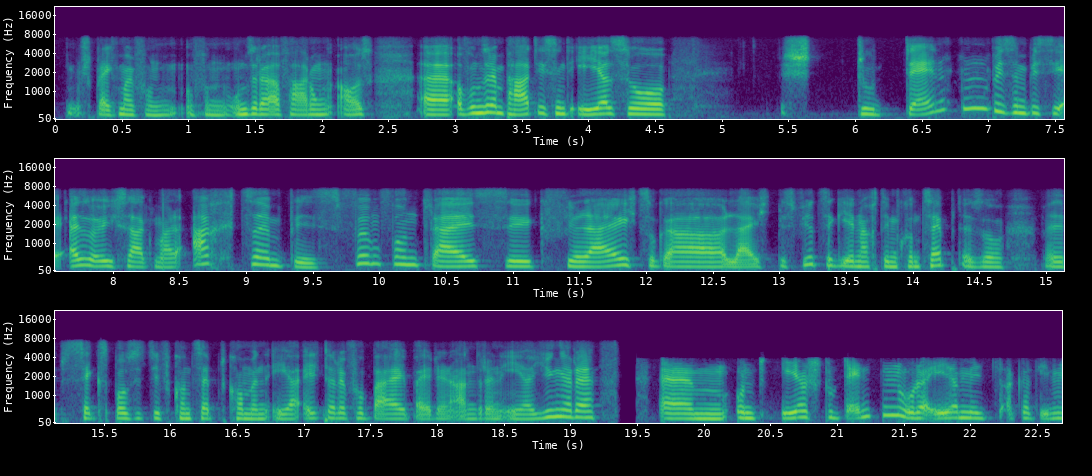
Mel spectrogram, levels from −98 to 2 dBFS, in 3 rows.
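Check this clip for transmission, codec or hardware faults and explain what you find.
Two faults appear near the end: a handover gap and a fallback to narrowband.

At 19.34 s the speech cuts out for 160 ms, until 19.50 s. This is a handover gap. The call switched networks, and no speech frames arrived during the switch. The sound fades within milliseconds, leaves silence, and whatever was said then is lost.

From 19.50 s to the end, the call falls back to narrowband. Before this, the audio has the clear, full top end of AMR wideband (HD Voice), which fits a high-rate mode. Afterwards nothing above 4 kHz remains. The speech turns dull and rough, which fits a low-rate narrowband AMR mode.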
